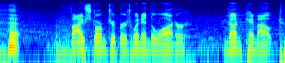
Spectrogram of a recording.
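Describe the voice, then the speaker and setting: With clear music in the background, a man puts on a character voice in a fairly high pitch. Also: moderate pace. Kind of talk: playful film impression. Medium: game stream. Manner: slow, ominous storytelling.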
